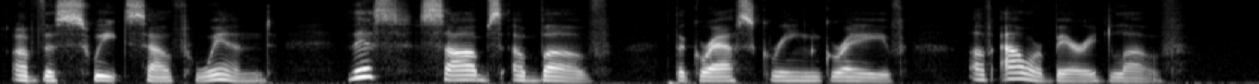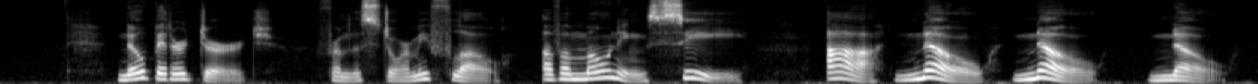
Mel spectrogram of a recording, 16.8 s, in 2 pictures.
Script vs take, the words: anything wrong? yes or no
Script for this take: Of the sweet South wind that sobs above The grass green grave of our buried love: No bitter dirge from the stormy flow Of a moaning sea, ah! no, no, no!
yes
